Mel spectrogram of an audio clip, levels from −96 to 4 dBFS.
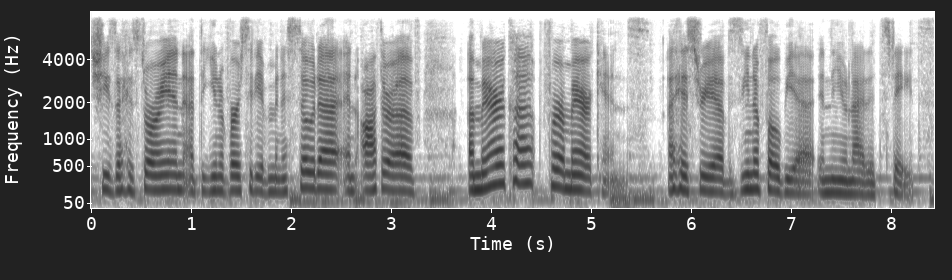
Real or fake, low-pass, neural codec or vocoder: fake; 7.2 kHz; codec, 16 kHz, 16 kbps, FreqCodec, larger model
